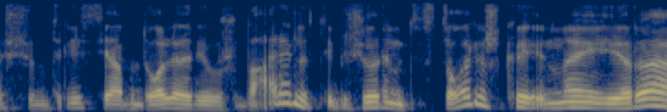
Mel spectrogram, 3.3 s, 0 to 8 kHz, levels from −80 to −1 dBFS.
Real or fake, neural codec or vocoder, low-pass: fake; codec, 16 kHz, 8 kbps, FreqCodec, larger model; 7.2 kHz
